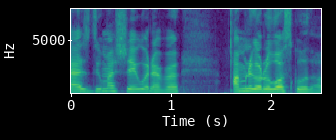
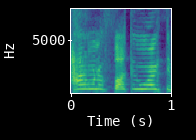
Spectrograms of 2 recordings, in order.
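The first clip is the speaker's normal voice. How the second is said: put-on shrill, very high drunken yell at full volume; 12 semitones higher, 5 dB louder than usual. Retelling a night out, yelling in the street: imitating own drunken yelling. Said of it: "Yelling at the top of my lungs".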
